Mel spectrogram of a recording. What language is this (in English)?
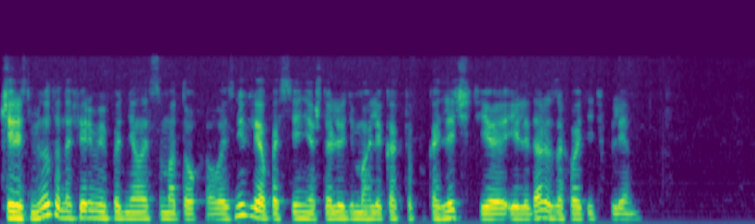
Russian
